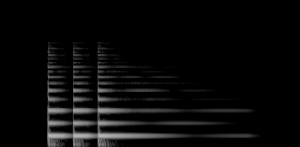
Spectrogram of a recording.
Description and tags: D Sharp Piano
